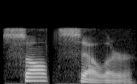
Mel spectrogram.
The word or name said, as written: saltcellar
